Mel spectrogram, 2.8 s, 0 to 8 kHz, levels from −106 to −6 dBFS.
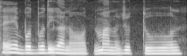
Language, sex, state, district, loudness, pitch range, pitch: Chakma, female, Tripura, Dhalai, -14 LUFS, 150-175 Hz, 160 Hz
